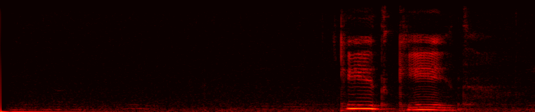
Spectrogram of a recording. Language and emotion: Russian, sad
